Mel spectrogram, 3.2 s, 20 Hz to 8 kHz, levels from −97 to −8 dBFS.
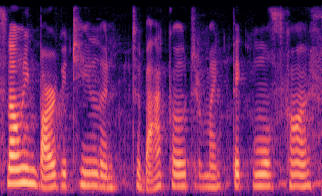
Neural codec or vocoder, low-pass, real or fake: autoencoder, 22.05 kHz, a latent of 192 numbers a frame, VITS, trained on one speaker; 7.2 kHz; fake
